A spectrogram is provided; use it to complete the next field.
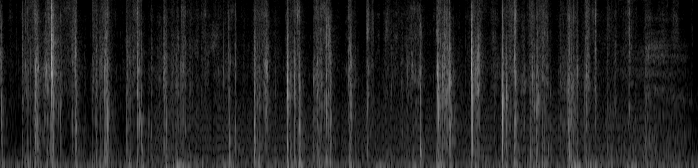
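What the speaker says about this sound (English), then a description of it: "Let me shuffle these back in." Tarot cards are shuffled close up, with a quick, repeated run of soft riffling bursts and no voices.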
